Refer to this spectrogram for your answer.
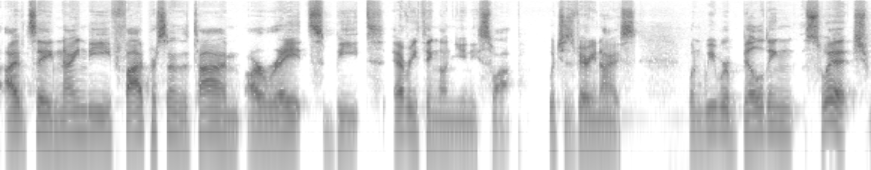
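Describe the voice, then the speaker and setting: Casting: man, mid pitch, loose chatty guest, rambling speculative delivery, dry close mic. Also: no room sound. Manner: rambling, speculative, many restarts. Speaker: guest, crypto project builder. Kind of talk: casual crypto podcast chat.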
